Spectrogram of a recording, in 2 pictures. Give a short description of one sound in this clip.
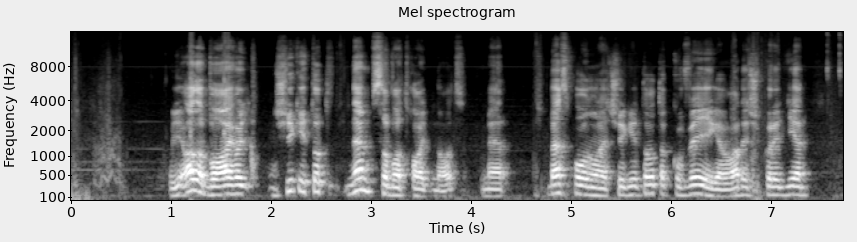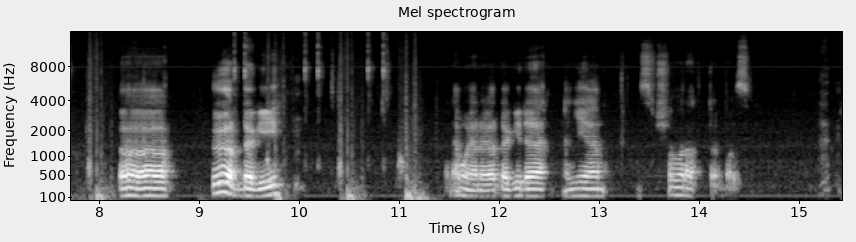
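A man talks with animation close to a headset microphone.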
